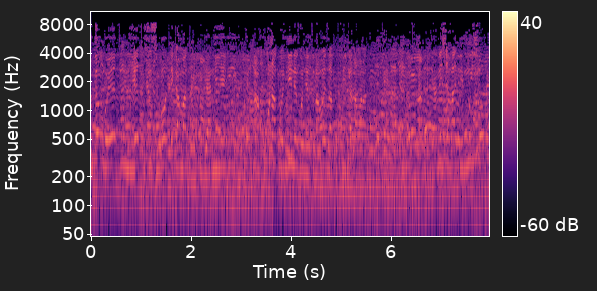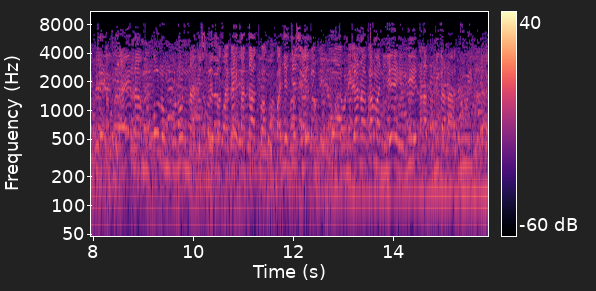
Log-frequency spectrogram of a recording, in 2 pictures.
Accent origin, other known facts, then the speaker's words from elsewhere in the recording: DR Congo; sisi ni wakongomani na tuko tayari kusindikiza jeshi letu.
